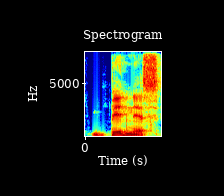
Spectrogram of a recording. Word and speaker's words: Bidness: In Neverwinter, Bidness is how they pronounce business. And that is canonically how it is spoken in Neverwinter.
